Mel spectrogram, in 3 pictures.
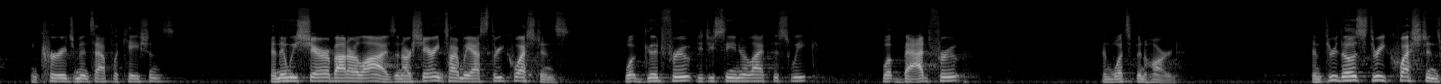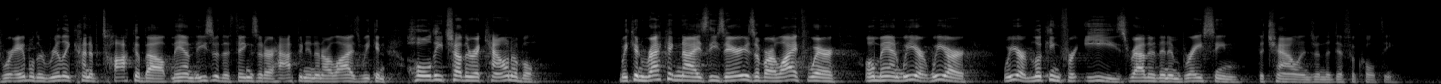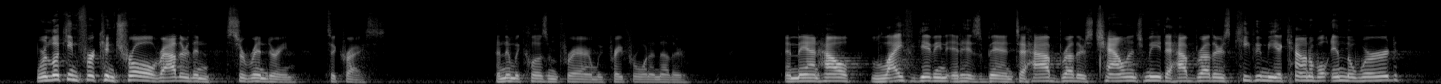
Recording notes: Third session at our 2023 Men’s Conference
